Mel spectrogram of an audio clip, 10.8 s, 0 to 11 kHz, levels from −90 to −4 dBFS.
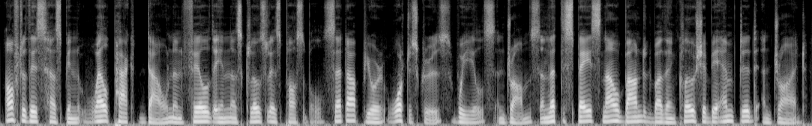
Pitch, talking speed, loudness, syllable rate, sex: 110 Hz, 195 wpm, -19 LUFS, 4.7 syllables/s, male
